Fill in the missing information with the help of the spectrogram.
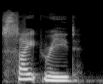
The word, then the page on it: sight-read: American English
